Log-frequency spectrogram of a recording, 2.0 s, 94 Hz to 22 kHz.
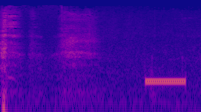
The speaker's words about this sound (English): But I dialed 13, 11, 14 anyway.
